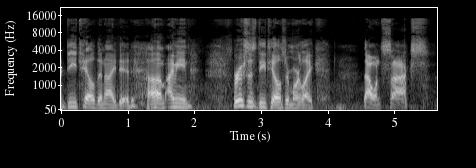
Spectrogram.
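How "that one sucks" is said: Bruce impression. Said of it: "your voice is much better than that, Bruce".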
